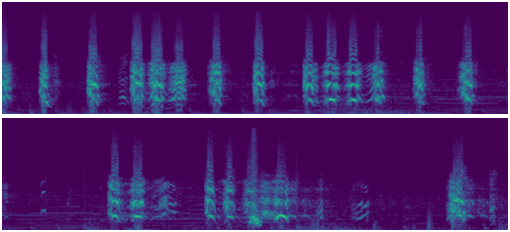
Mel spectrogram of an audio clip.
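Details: Eight-month-old female German Shepherd on a leash, barking reactively at another dog out of excitement and frustration rather than aggression; sharp barks come in rapid bursts of two to five, with brief pauses and a handler speaking between them.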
